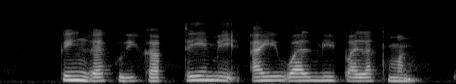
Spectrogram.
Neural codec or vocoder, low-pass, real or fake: codec, 16 kHz, 0.8 kbps, ZipCodec; 7.2 kHz; fake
